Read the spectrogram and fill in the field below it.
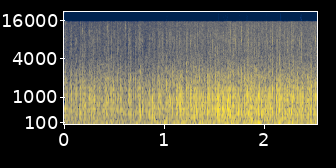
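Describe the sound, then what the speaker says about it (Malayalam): Strong rain beats down near a new toll plaza on a national highway, a dense, constant hiss that holds at an even loudness throughout, with no talking. "മഴയൊക്കെ സ്ട്രോങ് ആയിട്ടുണ്ട്. മഴയാണ്."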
